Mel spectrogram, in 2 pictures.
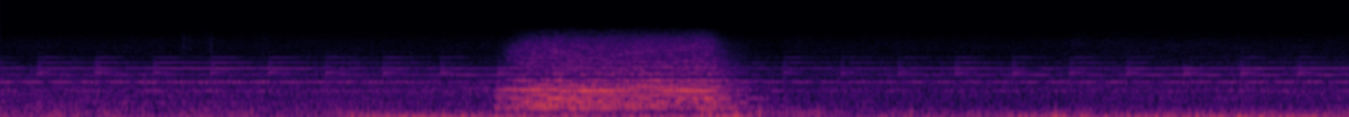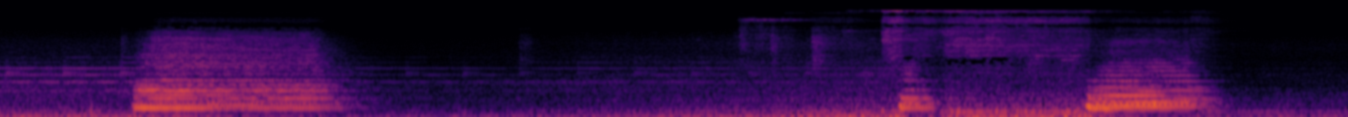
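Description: Union Pacific freight locomotive's horn sounding the grade-crossing signal: two long blasts, a short one and a final long one, as the train approaches. Under it, a steady ringing from the crossing signal's bell and a low rumble of the train that grows toward the end.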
